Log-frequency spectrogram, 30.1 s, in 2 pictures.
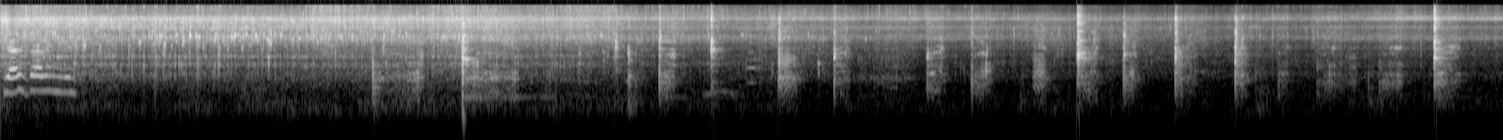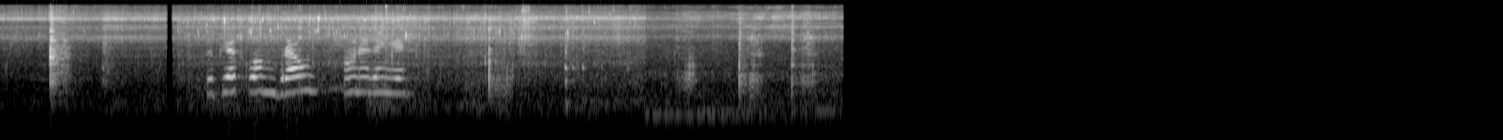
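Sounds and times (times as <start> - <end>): onions sizzling in hot fat: 0.0 - 23.5.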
